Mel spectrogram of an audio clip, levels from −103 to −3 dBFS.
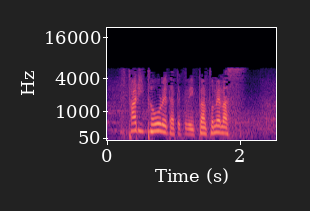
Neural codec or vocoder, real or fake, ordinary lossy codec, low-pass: codec, 16 kHz, 0.5 kbps, X-Codec, HuBERT features, trained on balanced general audio; fake; MP3, 24 kbps; 7.2 kHz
